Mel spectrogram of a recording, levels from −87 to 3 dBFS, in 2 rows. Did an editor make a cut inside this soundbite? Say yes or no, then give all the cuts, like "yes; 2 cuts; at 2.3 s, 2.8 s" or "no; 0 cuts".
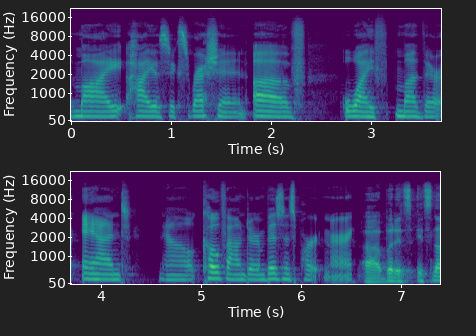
yes; 2 cuts; at 2.6 s, 6.5 s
